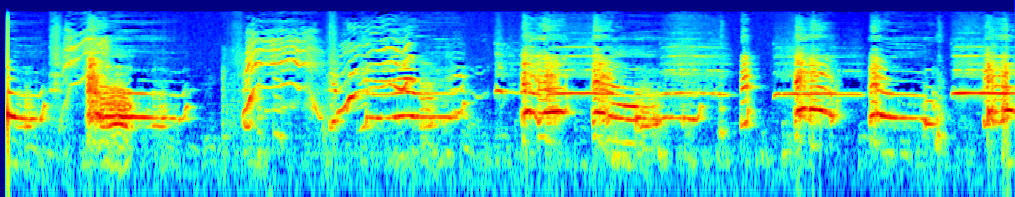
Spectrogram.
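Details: Border Terrier pet dog howling along as the owners' daughter gets it singing: wavering, harmonic howls that bend up and down, broken into bursts of one to two seconds, with a steady held tone running alongside several phrases.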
